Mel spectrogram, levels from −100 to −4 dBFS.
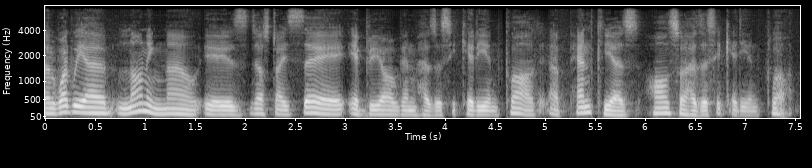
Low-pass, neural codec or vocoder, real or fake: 7.2 kHz; codec, 16 kHz, 0.5 kbps, X-Codec, HuBERT features, trained on LibriSpeech; fake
